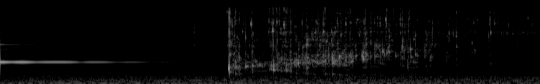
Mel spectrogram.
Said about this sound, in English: But in the spirit of sitting in a cafe, I'm going to make a toast to new friends and pour a glass of water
